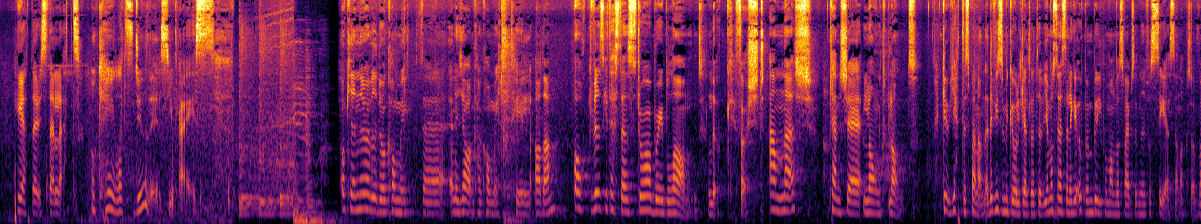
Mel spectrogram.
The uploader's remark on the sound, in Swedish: LIVE från bråket på Lollapalooza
